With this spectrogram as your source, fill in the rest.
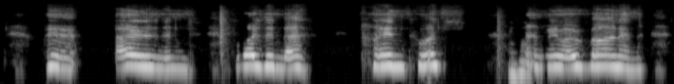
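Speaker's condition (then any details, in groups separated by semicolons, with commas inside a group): Speech impediment; finds writing easier than speaking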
